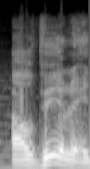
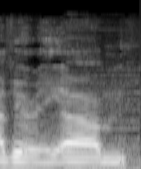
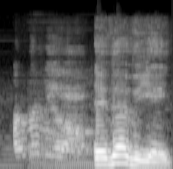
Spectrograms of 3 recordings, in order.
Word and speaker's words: Olivier: Olivier, not Olivier. Olivier, thank you.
